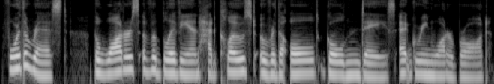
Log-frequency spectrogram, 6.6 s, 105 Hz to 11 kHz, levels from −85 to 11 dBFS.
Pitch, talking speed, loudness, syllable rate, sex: 190 Hz, 155 wpm, -18 LUFS, 4.2 syllables/s, female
